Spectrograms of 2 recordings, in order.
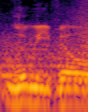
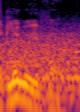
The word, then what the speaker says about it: Louisville: You're going to have to work on your Louisville pronunciation. What did I say? Louisville. Yeah, it's Louisville.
